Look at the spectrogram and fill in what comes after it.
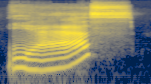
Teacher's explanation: the rising intonation has an open quality to it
